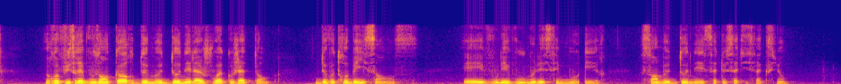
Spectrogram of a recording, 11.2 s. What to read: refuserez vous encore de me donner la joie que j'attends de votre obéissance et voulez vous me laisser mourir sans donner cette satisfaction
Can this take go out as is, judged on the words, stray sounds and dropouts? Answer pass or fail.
fail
